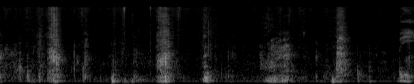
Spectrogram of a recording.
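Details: A corgi barks short and sharp in irregular bursts at a bee while a person repeatedly says "leave it."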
